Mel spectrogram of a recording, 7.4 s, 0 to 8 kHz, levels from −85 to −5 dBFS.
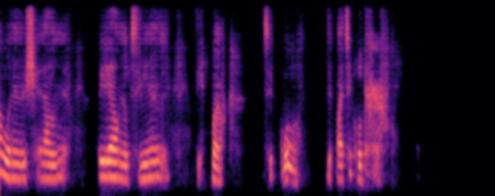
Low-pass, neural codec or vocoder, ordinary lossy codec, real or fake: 7.2 kHz; codec, 16 kHz, 0.5 kbps, FreqCodec, larger model; none; fake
